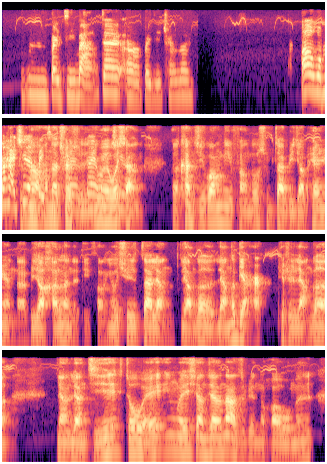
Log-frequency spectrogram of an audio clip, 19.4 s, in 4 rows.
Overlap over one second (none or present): present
